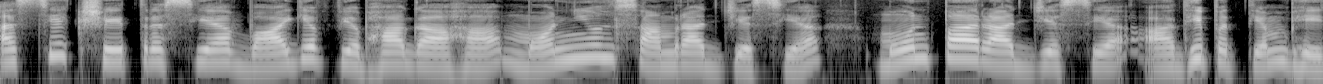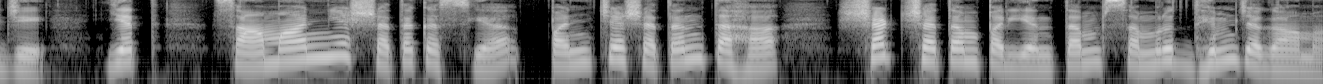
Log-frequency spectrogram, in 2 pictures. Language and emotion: Sanskrit, neutral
